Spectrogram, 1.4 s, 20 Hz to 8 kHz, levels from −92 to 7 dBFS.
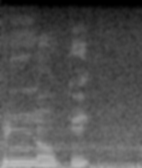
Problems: constant background noise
